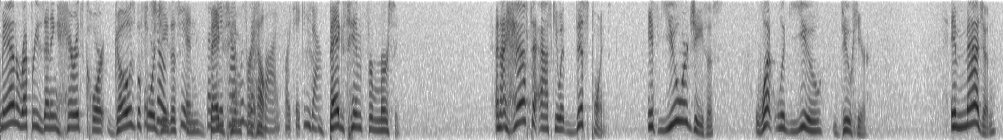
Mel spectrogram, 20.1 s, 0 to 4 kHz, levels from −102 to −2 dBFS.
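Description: No technical faults can be heard in the speech, which arrives through a call path whose G.711 A-law coding at 64 kbps leaves nothing above 4 kHz, the narrow telephone band expected of that codec.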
